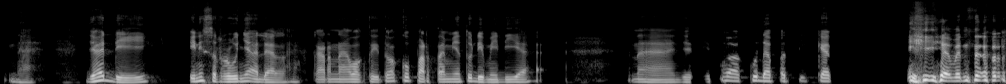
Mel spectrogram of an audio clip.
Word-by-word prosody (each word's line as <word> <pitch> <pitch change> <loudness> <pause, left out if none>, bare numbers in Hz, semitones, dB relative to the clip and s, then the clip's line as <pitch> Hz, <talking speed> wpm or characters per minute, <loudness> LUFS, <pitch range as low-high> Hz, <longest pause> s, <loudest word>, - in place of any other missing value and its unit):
Nah, 100 -6 -11 0.6
jadi, 125 - +1 0.4
ini 145 +5 +3
serunya 130 +2 +1
adalah 110 0 -5
karena 120 +1 -5
waktu 120 +1 -5
itu - - -4
aku 170 - -4
part 125 -3 -1
time-nya 120 +1 -2
tuh 150 - +1
di - - +6
media, 110 +1 -3
Kak. 170 - -15 0.9
Nah, 115 -2 -5 0.3
jadi 110 -1 -8
itu 125 - -17
aku 160 +4 -5
dapat 150 -1 -2
tiket, 150 -2 -2 0.8
iya 195 -3 +8
bener, 190 +3 +5
125 Hz, 135 wpm, -21 LUFS, 115-155 Hz, 0.9 s, iya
